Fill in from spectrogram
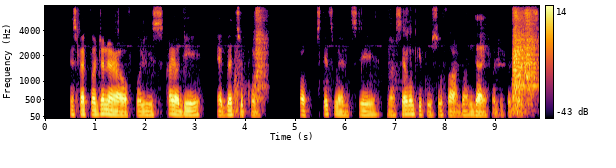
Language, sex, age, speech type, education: Nigerian Pidgin, male, 15-29, spontaneous, secondary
